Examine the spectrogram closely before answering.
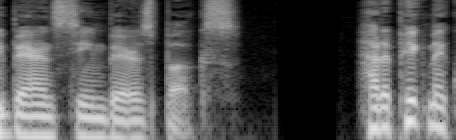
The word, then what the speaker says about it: Berenstain: She remembered the name clearly because as a child, she had mispronounced it, and her mother corrected her repeatedly, emphasizing the stain sound. Berenstain Bears, not Berenstain.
